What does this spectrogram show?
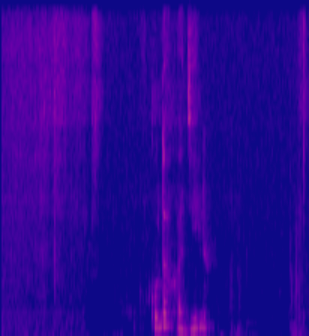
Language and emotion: Russian, neutral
